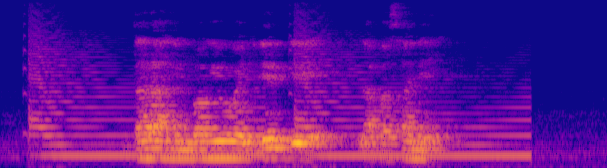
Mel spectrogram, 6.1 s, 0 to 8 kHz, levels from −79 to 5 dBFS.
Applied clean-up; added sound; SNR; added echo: none; Electric guitar; 12 dB; reverberation time 2.1 s.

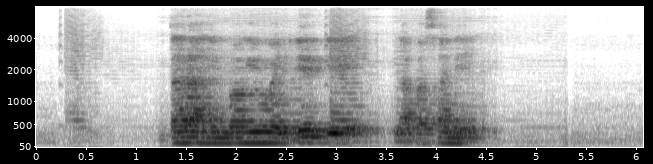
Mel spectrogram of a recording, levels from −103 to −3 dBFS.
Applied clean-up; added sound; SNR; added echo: neural separator model SepFormer DNS4.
